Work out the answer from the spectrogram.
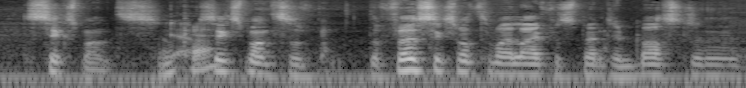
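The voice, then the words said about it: Non-American accent. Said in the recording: “I am the most American person you can possibly imagine, apart from the accent”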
